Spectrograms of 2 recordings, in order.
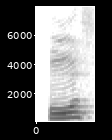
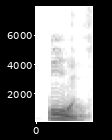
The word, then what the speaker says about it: pose: पोज, POSE, पोज, ज की sound दे रहा है क्योंकि वो ओ और ई के बीच में, ओ और ई दोनों ही हमारे वोवल्स हैं, वोवल्स के बीच में आ रहा है इसीलिए हम उसको ज की साउंड देते हैं, पोज।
